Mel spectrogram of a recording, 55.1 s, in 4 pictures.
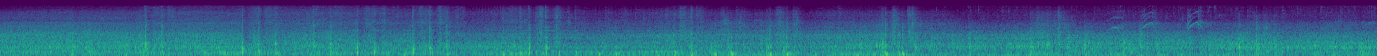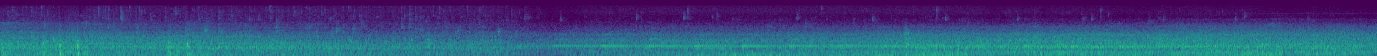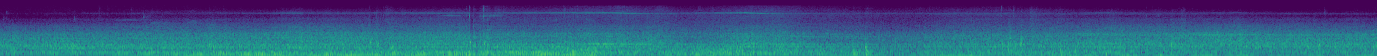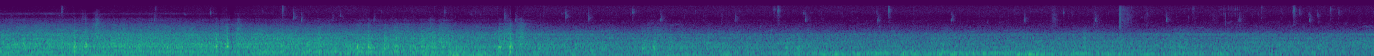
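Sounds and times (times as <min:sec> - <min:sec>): train wheels rumbling: 0:00.0 - 0:55.0.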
